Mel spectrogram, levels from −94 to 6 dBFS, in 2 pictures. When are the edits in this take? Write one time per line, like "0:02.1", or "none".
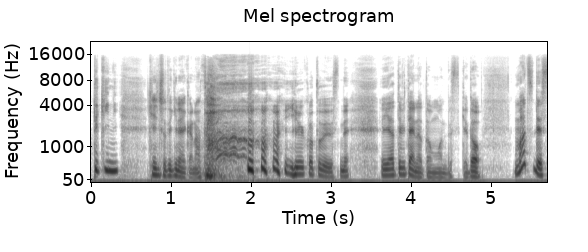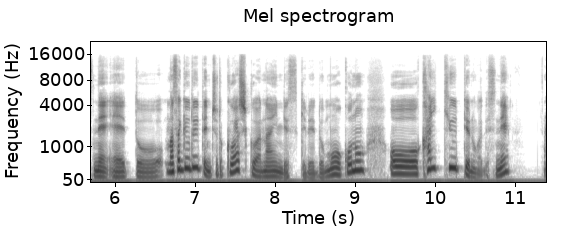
none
